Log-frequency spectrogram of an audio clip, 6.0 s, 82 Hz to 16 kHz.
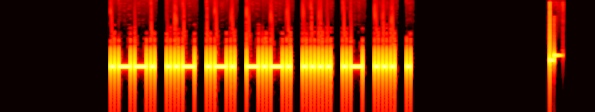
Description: Morse code, heard as a keyed tone, about 30 wpm, 700 Hz. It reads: PURCHASE
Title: Top 501-750 Words 30wpm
